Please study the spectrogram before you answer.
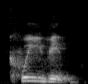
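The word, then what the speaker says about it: Caoimhín: got the right pronunciation it's queing que there go it's queing and it's the Irish Irish Irish equivalent of Kevin Ser Irish equivalent of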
